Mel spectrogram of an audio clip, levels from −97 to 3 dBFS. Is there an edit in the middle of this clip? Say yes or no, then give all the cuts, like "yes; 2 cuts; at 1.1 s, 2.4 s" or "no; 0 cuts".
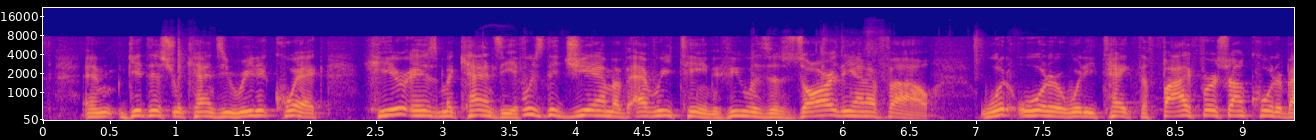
yes; 2 cuts; at 1.0 s, 3.6 s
